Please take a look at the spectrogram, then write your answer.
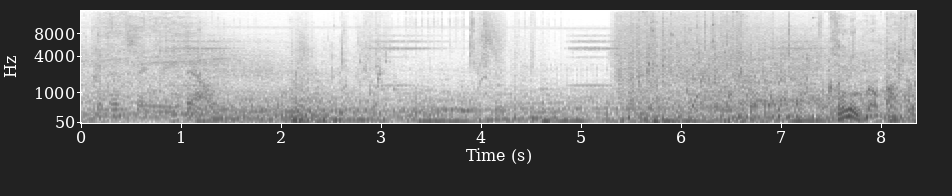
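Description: A water tank refills in the video game Beyond a Steel Sky: steady pouring and trickling water with intermittent mechanical ratcheting clicks, close and continuous over several seconds.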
